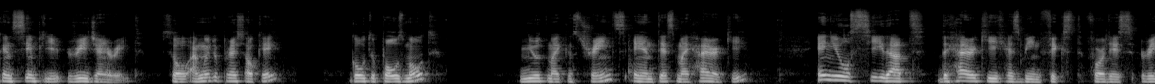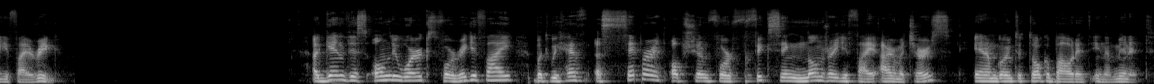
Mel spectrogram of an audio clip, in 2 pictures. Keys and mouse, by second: 3.1 middle click, 4.0-4.5 drag, 5.3 click, 6.6 click, 6.9 r, 8.4 r, 9.9 click, 10.1 r, 11.0 r, 12.7 r, 14.0 r.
